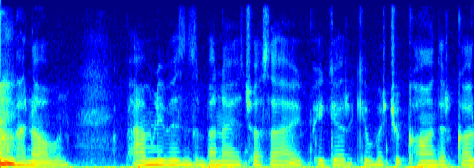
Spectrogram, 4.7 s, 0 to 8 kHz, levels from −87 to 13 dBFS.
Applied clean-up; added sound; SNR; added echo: none; none; none; none.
